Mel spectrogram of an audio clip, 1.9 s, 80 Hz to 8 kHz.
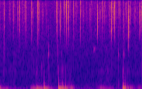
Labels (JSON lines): {"label": "biophony, double pulse", "recorder": "SoundTrap 300"}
